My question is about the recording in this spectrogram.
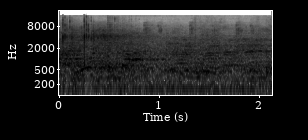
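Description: Voices calling out in a large, echoing sports hall, with a short thud about a fifth of a second in from the wrestlers grappling on the mat.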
